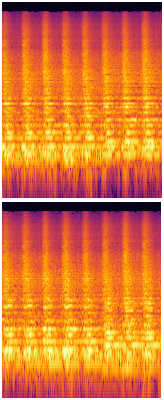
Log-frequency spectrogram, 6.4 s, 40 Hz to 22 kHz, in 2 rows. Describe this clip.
dragontrance string-loop-1b
150-bpm, ambient, loop, string, loops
